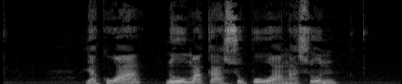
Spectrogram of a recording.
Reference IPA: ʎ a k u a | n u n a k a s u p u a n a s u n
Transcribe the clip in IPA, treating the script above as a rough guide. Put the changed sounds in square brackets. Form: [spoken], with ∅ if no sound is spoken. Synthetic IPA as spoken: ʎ a k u a | n u [m] a k a s u p u a [ŋ] a s u n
